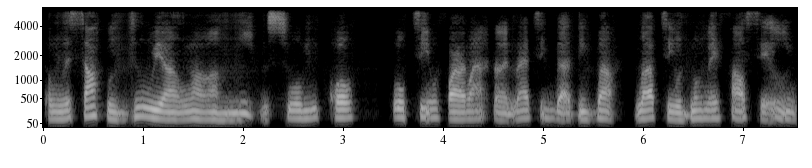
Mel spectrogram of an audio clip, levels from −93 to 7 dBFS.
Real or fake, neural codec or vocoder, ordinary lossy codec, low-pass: fake; codec, 16 kHz, 0.5 kbps, FreqCodec, larger model; none; 5.4 kHz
